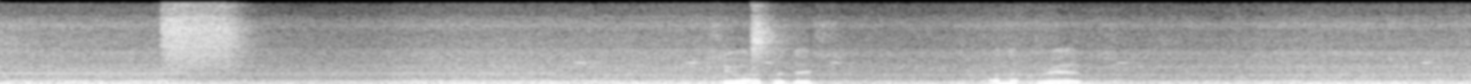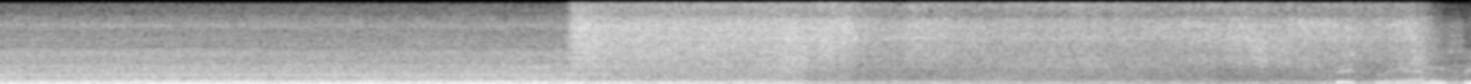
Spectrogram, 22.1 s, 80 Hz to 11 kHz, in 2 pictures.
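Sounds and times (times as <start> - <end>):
mechanical hum: 0.0 - 22.0
high hiss: 15.4 - 21.9.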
